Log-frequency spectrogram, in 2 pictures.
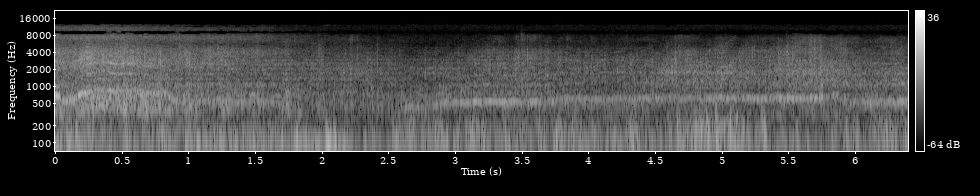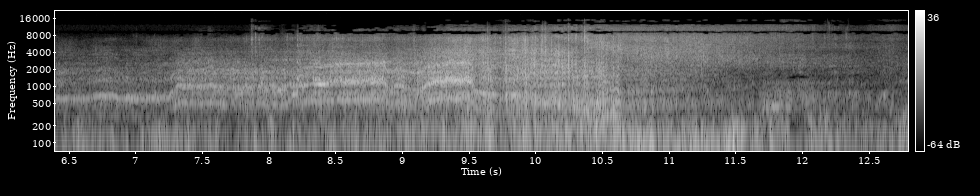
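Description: Twin brushless electric motors of an RC catamaran whining at high speed as the boat blows over. The whine fades, then rises loudly and wavers about seven and a half seconds in, and falls away about three seconds later.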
